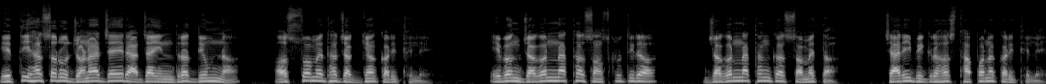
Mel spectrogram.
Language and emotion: Odia, neutral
